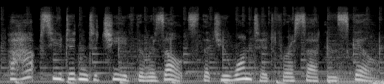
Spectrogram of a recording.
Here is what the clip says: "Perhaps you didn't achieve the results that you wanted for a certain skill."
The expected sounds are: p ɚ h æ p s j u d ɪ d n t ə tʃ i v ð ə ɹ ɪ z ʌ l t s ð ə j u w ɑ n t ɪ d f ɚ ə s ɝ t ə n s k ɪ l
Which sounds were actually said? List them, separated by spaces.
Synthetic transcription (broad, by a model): p ɚ h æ p s j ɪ d ɪ d n t ə tʃ i v ð ə ɹ ɪ z ʌ l t s ð ə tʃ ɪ w ɑ n t ɪ d f ɚ ə s ɝ t n s k ɪ l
